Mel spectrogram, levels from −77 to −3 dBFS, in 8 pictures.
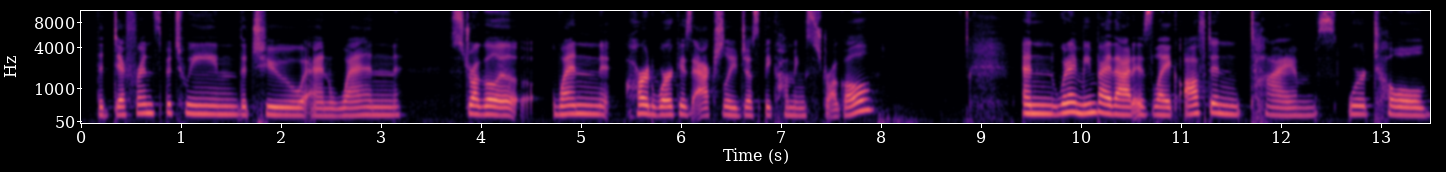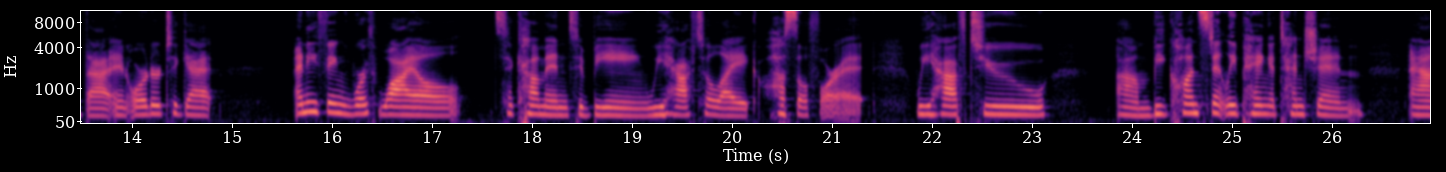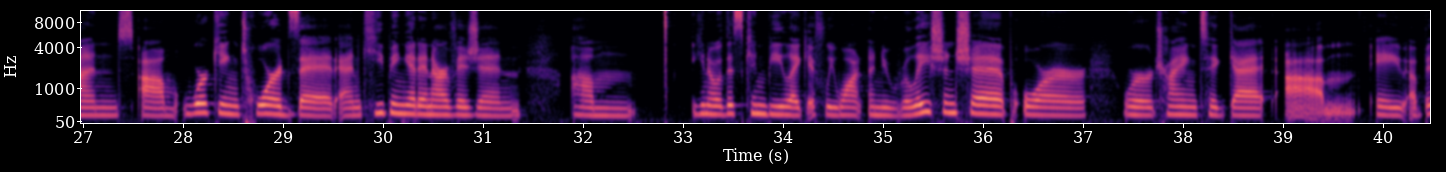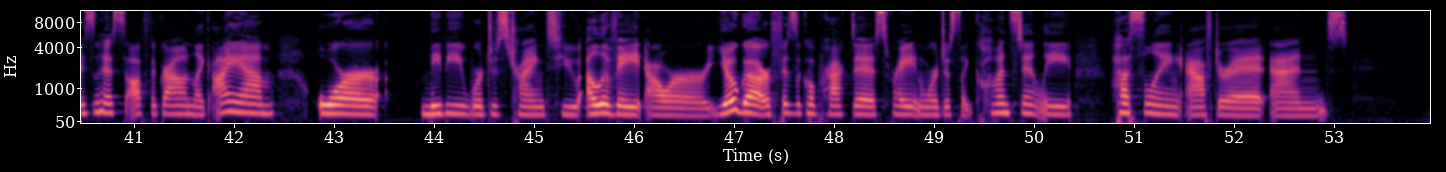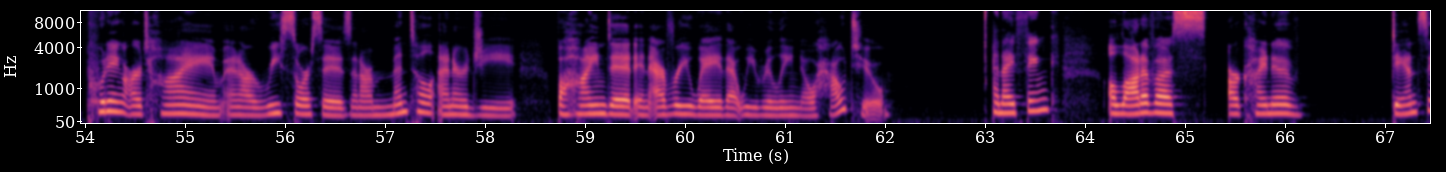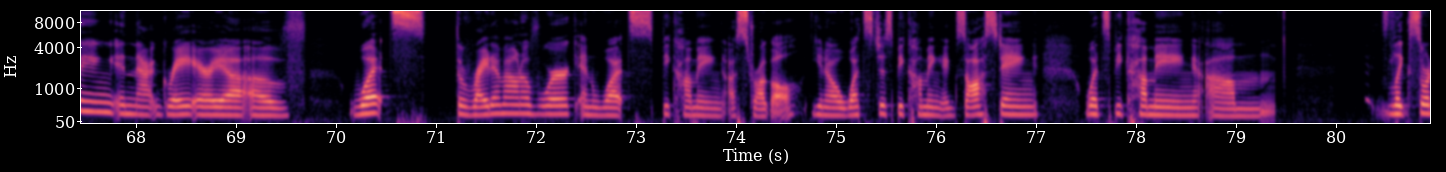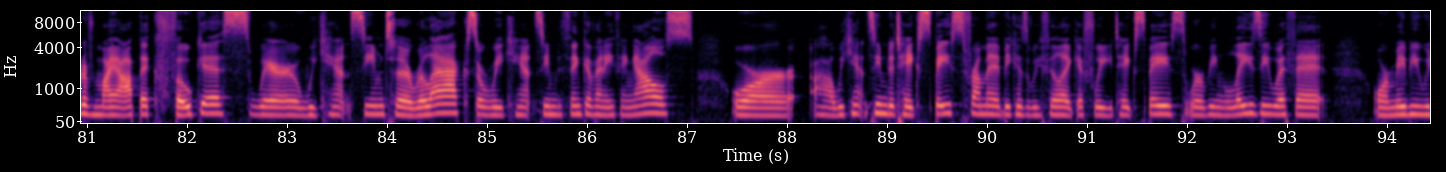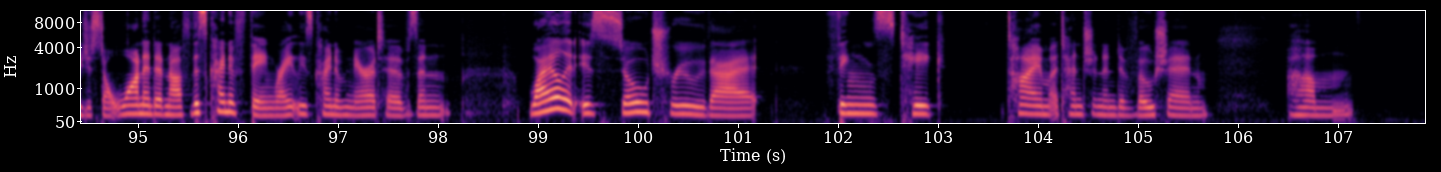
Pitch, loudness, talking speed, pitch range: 195 Hz, -25 LUFS, 135 wpm, 185-220 Hz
